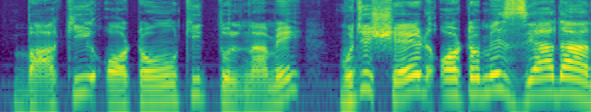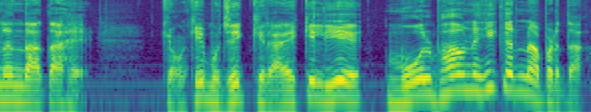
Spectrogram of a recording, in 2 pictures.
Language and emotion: Hindi, happy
